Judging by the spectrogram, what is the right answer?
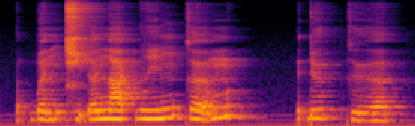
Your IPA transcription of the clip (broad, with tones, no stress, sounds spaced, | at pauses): ɓ ə˧ n t͡ɕ ḭ˧˥ ə̯ n a˦˥ k̚ v i˨˦ ŋ k ə̰˧˥ m | ɗ ɨ˦˥ p̚ k ɨ˨˩ ə̯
